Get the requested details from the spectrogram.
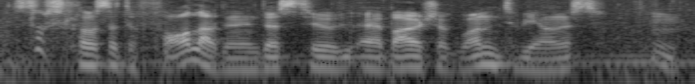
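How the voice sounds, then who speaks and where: A man's voice: fairly low pitch, fast, noisy background. A young man streaming a video game, rambling in casual commentary with sarcasm, frequent swearing and stammered restarts.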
